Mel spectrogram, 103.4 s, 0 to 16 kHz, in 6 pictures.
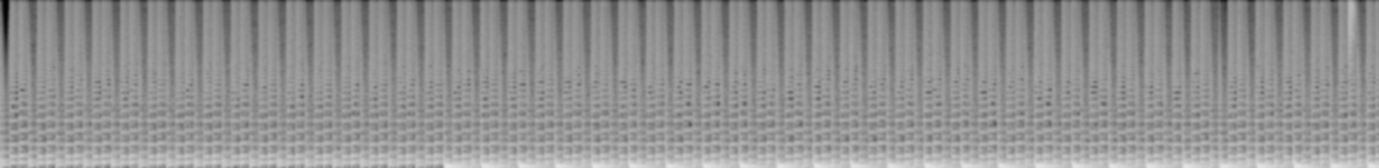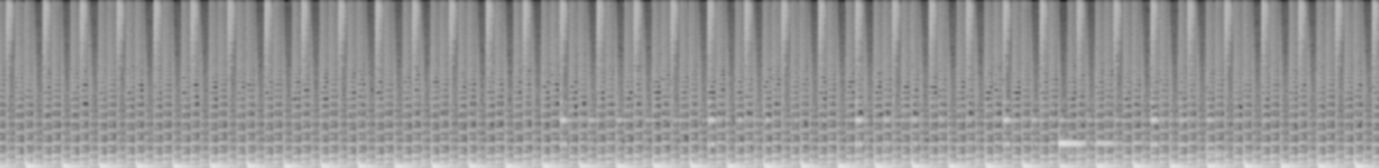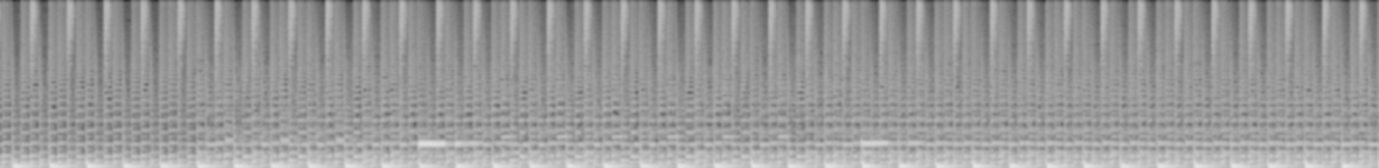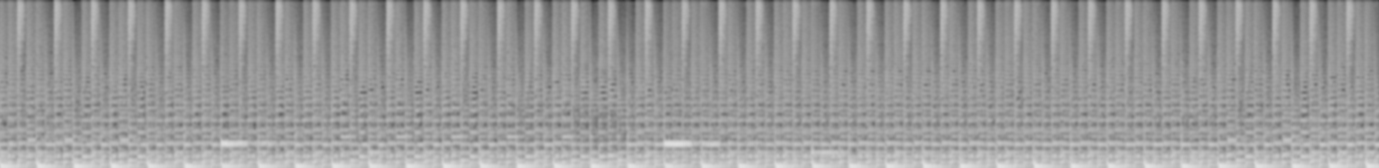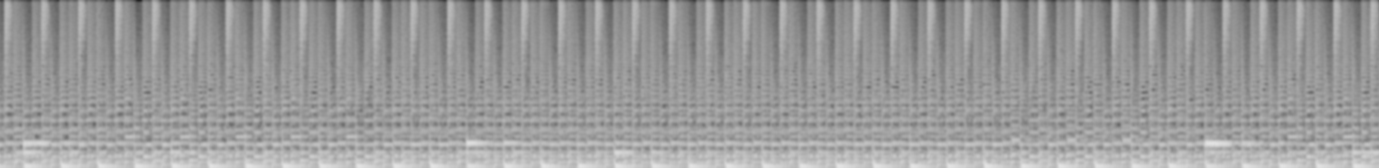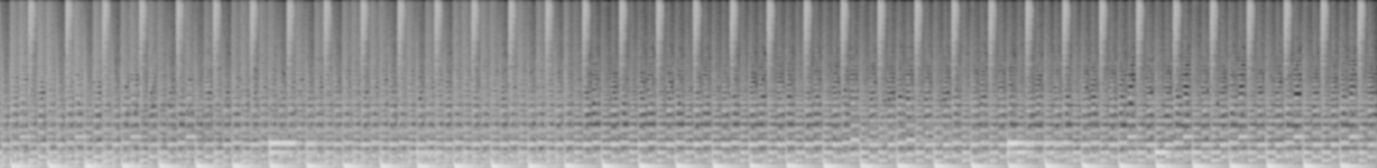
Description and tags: Axon 01 - Techno track loop
Synths : Ableton live,Silenth1,BIGROOMKIXSYNTH V1-1
club, music, electronic, track, techno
